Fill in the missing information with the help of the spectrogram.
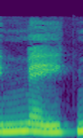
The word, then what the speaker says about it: make: Ooh, baby, make me know you love me so. And then, sem mistério aqui, né? Ooh, baby, make me know. Make, make. Atenção que o E final não é pronunciado.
